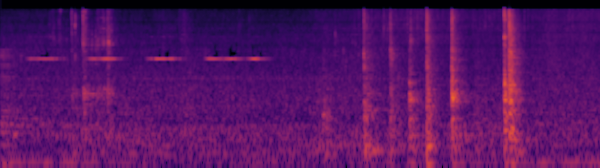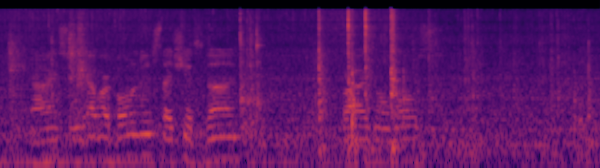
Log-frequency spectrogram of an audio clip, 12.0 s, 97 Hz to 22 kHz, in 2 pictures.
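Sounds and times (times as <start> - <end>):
fryer timer beeping: 0.0 - 3.0
metal tongs clanking on fryer baskets: 3.3 - 5.3, 6.0 - 12.0.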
